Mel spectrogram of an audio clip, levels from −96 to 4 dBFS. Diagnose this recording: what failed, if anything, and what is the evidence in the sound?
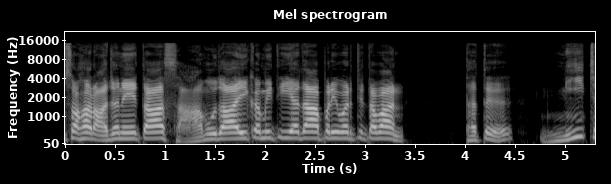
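Nothing failed here: I can't hear anything going wrong anywhere in the chain on this bit of speech, so there's no fault to diagnose.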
